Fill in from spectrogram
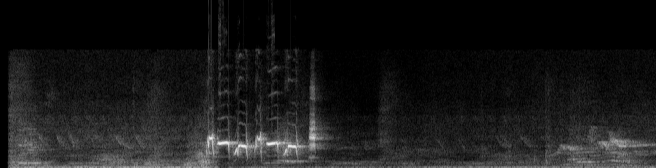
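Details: Sooty-headed bulbul song used as a lure to make young birds respond: a loud burst of short, bubbly, warbling notes around the middle, with fainter chirps before and after over a low background hum.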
